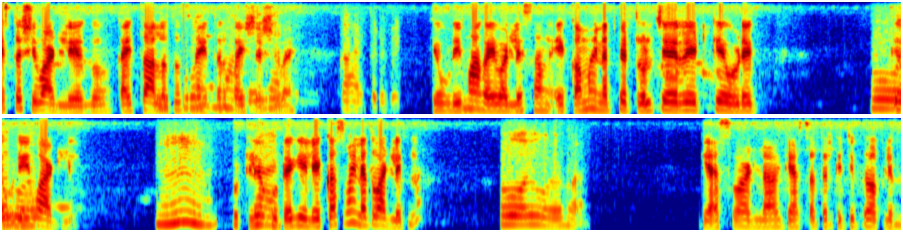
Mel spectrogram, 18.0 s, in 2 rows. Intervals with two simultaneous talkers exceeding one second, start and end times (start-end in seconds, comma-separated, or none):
1.5-2.9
